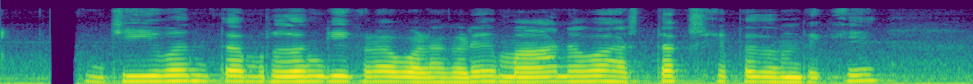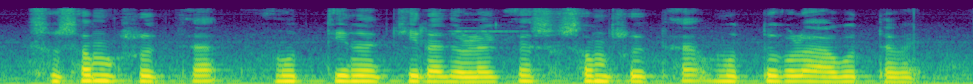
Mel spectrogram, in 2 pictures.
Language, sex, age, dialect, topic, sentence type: Kannada, male, 25-30, Central, agriculture, statement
